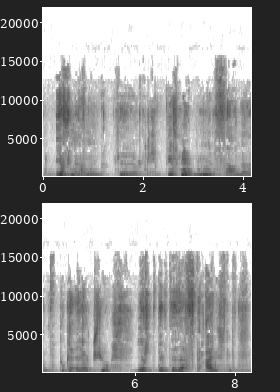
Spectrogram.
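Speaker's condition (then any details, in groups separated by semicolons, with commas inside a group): Dystonia; generalized dystonia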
